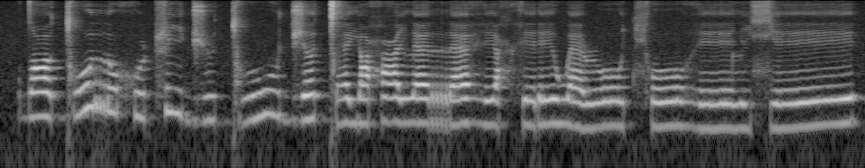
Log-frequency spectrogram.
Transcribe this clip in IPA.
dˤ oː ɡ͡ǀ o r o x u ʈ͡ʂ i d͡ʒ ʉ ɡ͡ǀ u w u d͡ʒ ɜ ɡ͡ǀ æ j ɑ ħ ʕ i l æ r æ ɦ eː ħ x e ɾ e w æ ɹ oː t͡ɕʰ oː ɦ eː l i ɕ eː

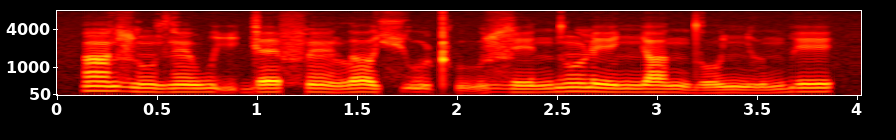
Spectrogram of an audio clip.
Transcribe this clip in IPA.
ã˥ ɮ ũ˧˩ z ɛ̃˧ w ḭ˧˩ ɡ ɛ˧ f ɛ̃˧˩ l ʌ˧˩ ç ṵ˥˧ ʈʰ ṵ˩˧ ɮ e˧ n d ũ˥ ɽ e˧ ɲ a˧ n d o˩˧ ɲ ɯ˩˧ m b e˥

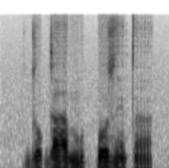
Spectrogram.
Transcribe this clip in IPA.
d o˨˦ ɡ aː˨ m u˦ k͡p o˦ z ɛ̃˨ t ã˨

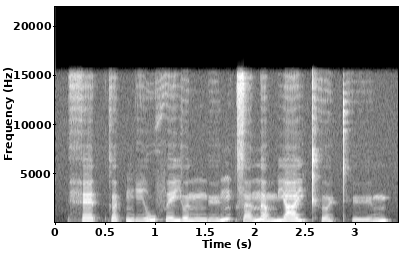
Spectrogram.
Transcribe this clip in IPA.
h ɛː˧ t̚ k ɐ˧ k̚ ŋ iː˨˥ w f e˧ j ɵ˨ n ŋ yː˨˥ ŋ t͡s ɐ˨˥ n ɐ˨˧ m j aː˥ j kʰ ɵ˧ ɥ t̪ʰ yː˨˥ m

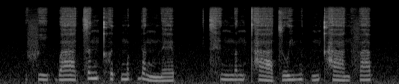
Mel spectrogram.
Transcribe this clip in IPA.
f iː˨ p̚ w aː˧ t͡s ɐ˥ ŋ kʰ ɵ˧ t̚ m ɐ˥ k̚ j ɐ˨˩ ŋ n̪ ɛː˨˥ p̚ | t͡sʰ ɪ˨ ŋ n̪ ɐ˨˥ ŋ t̪ʰ aː˨˩ t͡s uː˨˧ j m ɪ˨ k̚ ɵ˥ n kʰ aː˨ n f aː˧ p̚

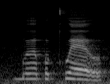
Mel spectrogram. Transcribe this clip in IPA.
b ɵ ə̯ p ə kʷʰ ɛ ʊ̯

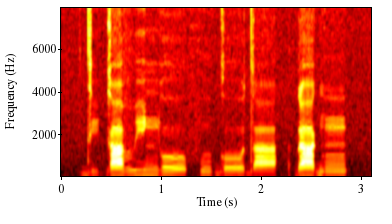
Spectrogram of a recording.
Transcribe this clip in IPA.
d i˨ ɡ a˦ v i˦ ɲ oː˦˨ f u˦ ɡ oː˧ d a˨ | ɗ a˦ ɡ ũ˦

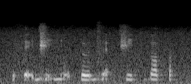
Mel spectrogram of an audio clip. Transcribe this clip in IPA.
s ḛ˩˥ d͡ʒ ḭ˩˥ ʎ o̰˧ θ ɯ˩˥ d͡z ɛ̰˥˩ ʔ t͡ʃ i˧ k ɠ ʌ˥˩ k

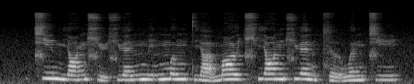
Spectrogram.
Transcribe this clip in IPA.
t͡ɕ i˥ m j ɑ˧˥ ŋ ɕ y̰˨˩ ɕ ɥ ɛ˧˥ n m i˧˥ n m ɤ˥ ŋ t̪ j ä̰˨˩ m ɑ˥ ʊ̯ t͡ɕʰ j ɑ˥ ŋ ɕ ɥ ɛ˥˩ n t͡s ɹ̩˨˩ w ə˥ n t͡ɕ i˥

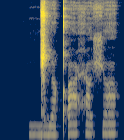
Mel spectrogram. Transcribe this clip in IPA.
ŋ͡ǁ i qʼ ɛ ħ ɐ ʃ ɐ

